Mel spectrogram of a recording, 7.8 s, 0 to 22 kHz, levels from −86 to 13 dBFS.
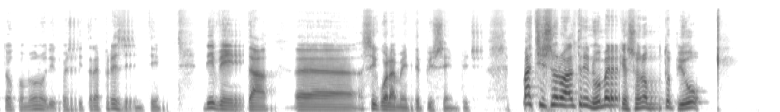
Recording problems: choppy; very; 7% of the speech affected

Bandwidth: 15 kHz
